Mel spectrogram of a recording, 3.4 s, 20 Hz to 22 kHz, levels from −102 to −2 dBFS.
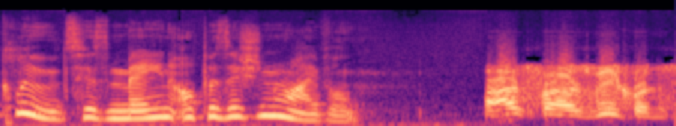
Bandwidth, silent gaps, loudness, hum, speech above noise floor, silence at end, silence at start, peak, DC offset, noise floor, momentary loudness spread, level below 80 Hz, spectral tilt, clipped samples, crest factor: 13.5 kHz; none; -15 LUFS; none; 32 dB; 0 s; 0 s; -2 dBFS; under 0.1%; -47 dBFS; 7 LU; -50 dBFS; -5 dB/octave; under 0.1%; 14 dB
